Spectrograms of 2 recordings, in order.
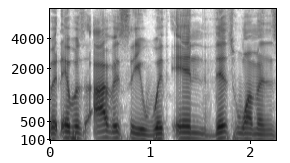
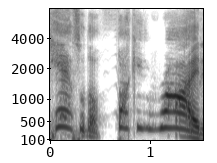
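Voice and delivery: put-on, shrill, very high-pitched mad yelling. Describing a video of a woman in an Uber, imitating her yelling. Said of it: "she's like yelling".

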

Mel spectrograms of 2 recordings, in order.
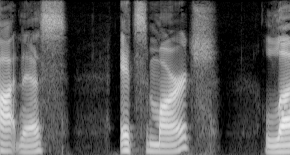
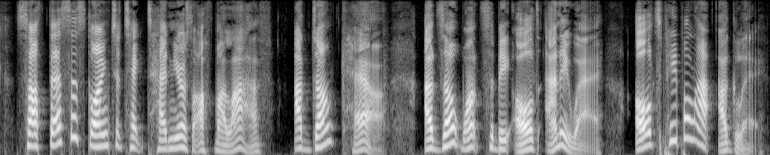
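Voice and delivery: put-on weird, swooping German heiress accent, pitched up; 5 semitones higher, 4 dB louder than usual. Reading out a TikToker's quote, in an Anna Delvey accent. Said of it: "I had to read it as Anna Delvey".

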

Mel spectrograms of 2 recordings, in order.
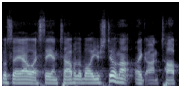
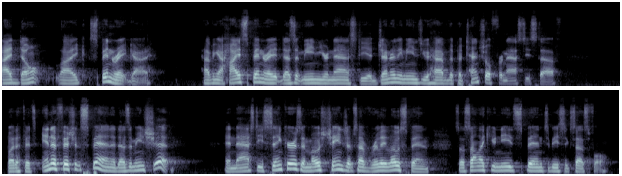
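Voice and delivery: plain

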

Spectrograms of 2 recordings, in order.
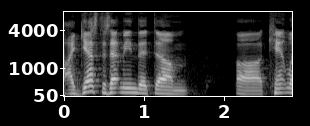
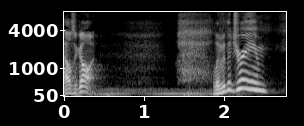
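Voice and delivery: worn-out, deflated, weary, sighing resignation; 5 semitones higher than usual. Showing how the phrase is always delivered: mock weary sighing delivery. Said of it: "Living the dream is always delivered like this".

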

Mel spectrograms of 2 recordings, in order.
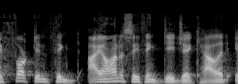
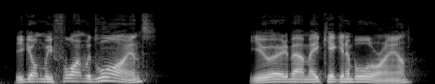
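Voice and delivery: bad, fake, put-on New Zealand accent. Quoting a man they didn't want to risk injuring, in a bad New Zealand accent. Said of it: "difference between Australian accent and New Zealand".

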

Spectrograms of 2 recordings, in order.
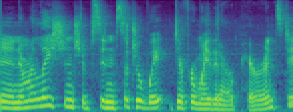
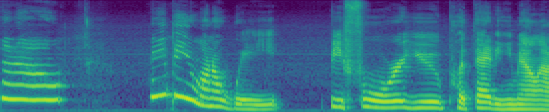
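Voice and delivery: sweet, tender, sing-song, gentle coaxing tone. Speaker imitates her conversation partner's advice to her, imitating someone's ever-nice voice. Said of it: "you will say to me in your ever nice voice".

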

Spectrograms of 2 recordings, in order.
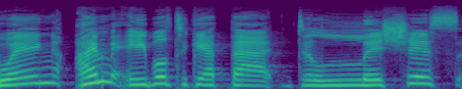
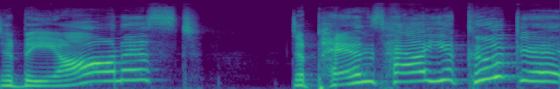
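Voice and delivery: heavy put-on Southern drawl, slow, pitched up; 8 semitones higher than usual. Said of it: "he's got a thick Southern accent".

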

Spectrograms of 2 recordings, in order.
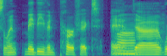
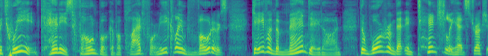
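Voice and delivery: eager, breathless know-it-all voice; 3 semitones higher than usual. Having agreed to do exactly one sentence, read it in a Hermione voice. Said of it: "I'm going to do exactly one sentence in Hermione's okay. voice".

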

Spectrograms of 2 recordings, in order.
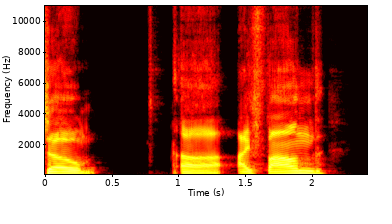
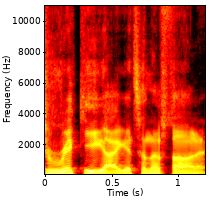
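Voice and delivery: ordinary talk, nothing marked

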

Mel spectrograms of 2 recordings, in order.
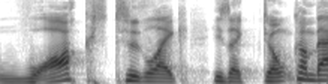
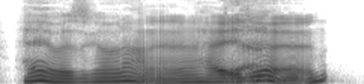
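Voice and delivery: drawling delivery with stretched-out words; 3 semitones lower than usual. Imitating an actor's line from the movie: Chad Michael Murray's Ryan Gosling drawl. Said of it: "he's kind of doing, like, a Ryan Gosling drawl".

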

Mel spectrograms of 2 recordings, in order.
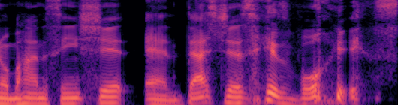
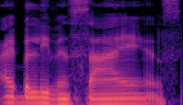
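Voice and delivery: put-on funny Mexican accent, leaned into; 3 semitones lower, 5 dB quieter than usual. Describing a movie character's voice, imitating Skeleto's Mexican accent. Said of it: "specific, funny Mexican accent that he does".

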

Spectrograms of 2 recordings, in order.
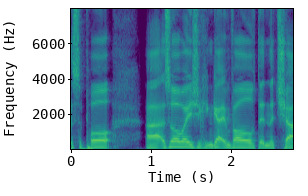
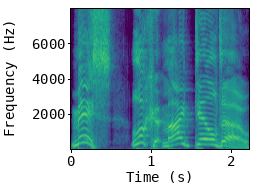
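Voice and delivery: put-on very high, swooping, proud, drawn-out child shout; 11 semitones higher than usual. Reading out a story, quoting a five-year-old: imitating a child proudly shouting. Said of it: "proudly finished his daffodil and shouted".

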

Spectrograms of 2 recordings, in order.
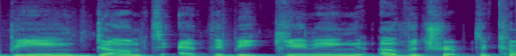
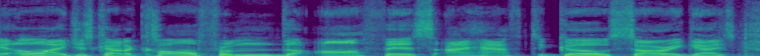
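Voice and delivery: ordinary talk

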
